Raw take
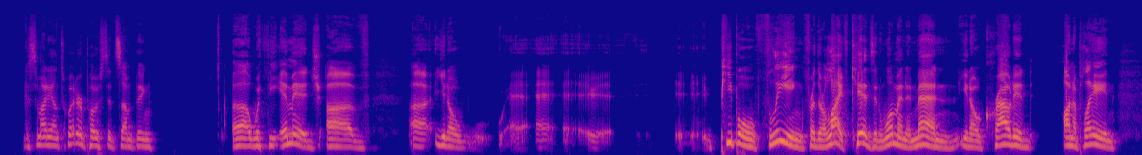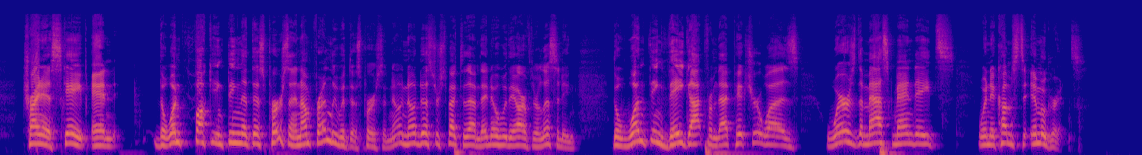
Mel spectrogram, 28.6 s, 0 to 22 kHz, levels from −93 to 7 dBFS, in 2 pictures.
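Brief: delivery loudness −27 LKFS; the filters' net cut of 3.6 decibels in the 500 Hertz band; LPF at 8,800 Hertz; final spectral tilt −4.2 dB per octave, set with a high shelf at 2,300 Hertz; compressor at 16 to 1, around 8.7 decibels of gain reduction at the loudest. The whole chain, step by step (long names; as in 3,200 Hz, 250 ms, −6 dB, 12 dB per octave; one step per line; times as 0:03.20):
low-pass filter 8,800 Hz
parametric band 500 Hz −5 dB
high-shelf EQ 2,300 Hz +5.5 dB
downward compressor 16 to 1, threshold −32 dBFS
level +11.5 dB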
